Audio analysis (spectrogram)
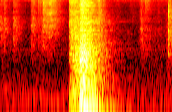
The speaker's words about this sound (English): Door closing.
